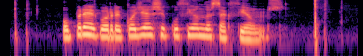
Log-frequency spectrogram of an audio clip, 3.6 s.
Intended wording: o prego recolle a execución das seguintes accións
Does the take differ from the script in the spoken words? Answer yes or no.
yes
